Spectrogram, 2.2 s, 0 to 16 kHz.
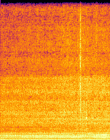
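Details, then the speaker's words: Mercedes-AMG GLE 53 Coupe 4Matic+ (W167) with EQ Boost: quiet start without starter whine, then steady even low rumble at smooth idle; EQ Boost removes starter noise, healthy idle. "Dia juga udah dari EQ Boost mesinnya. Bunyinya kayak gitu. Karena ini sudah EQ Boost, jadi kalau mesin dinyalakan decitannya sudah tidak ada."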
